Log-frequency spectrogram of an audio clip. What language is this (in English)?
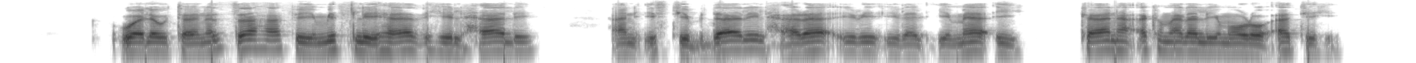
Arabic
